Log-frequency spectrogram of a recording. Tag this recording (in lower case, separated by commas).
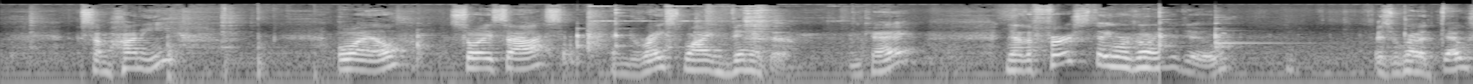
speech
